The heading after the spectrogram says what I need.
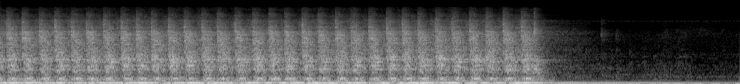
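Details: Newly built 427ci LS, solid roller cam, dry sump, Link Extreme ECU, first start attempt: starter cranks at an even rhythm about five seconds with no firing, then stops; crank no start, suspected low battery voltage with charger switched off.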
